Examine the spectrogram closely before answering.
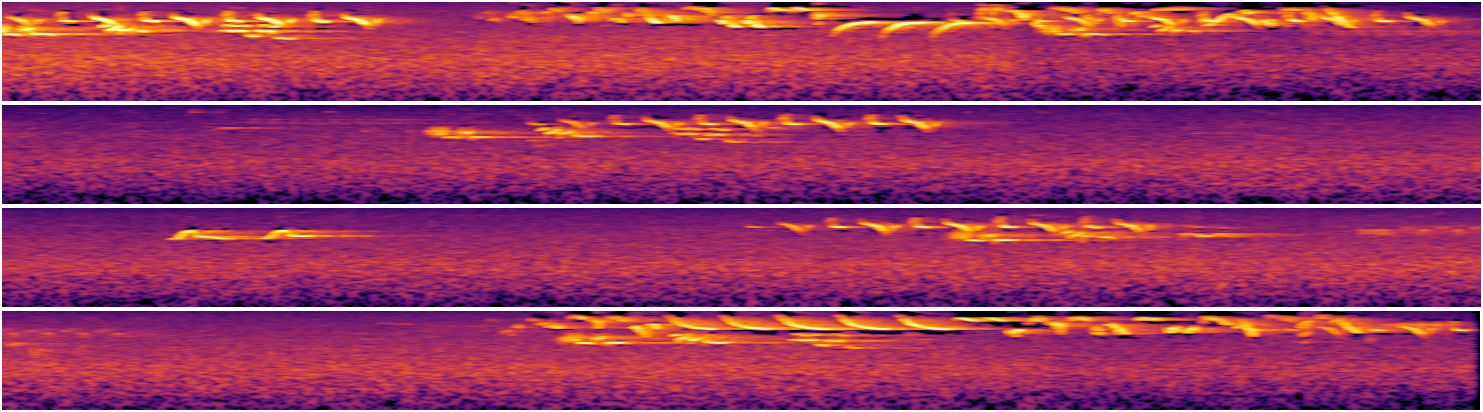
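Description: A songbird singing in bouts of quick, high, repeated phrases a few seconds long, with short gaps between them. A steady hiss runs underneath.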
